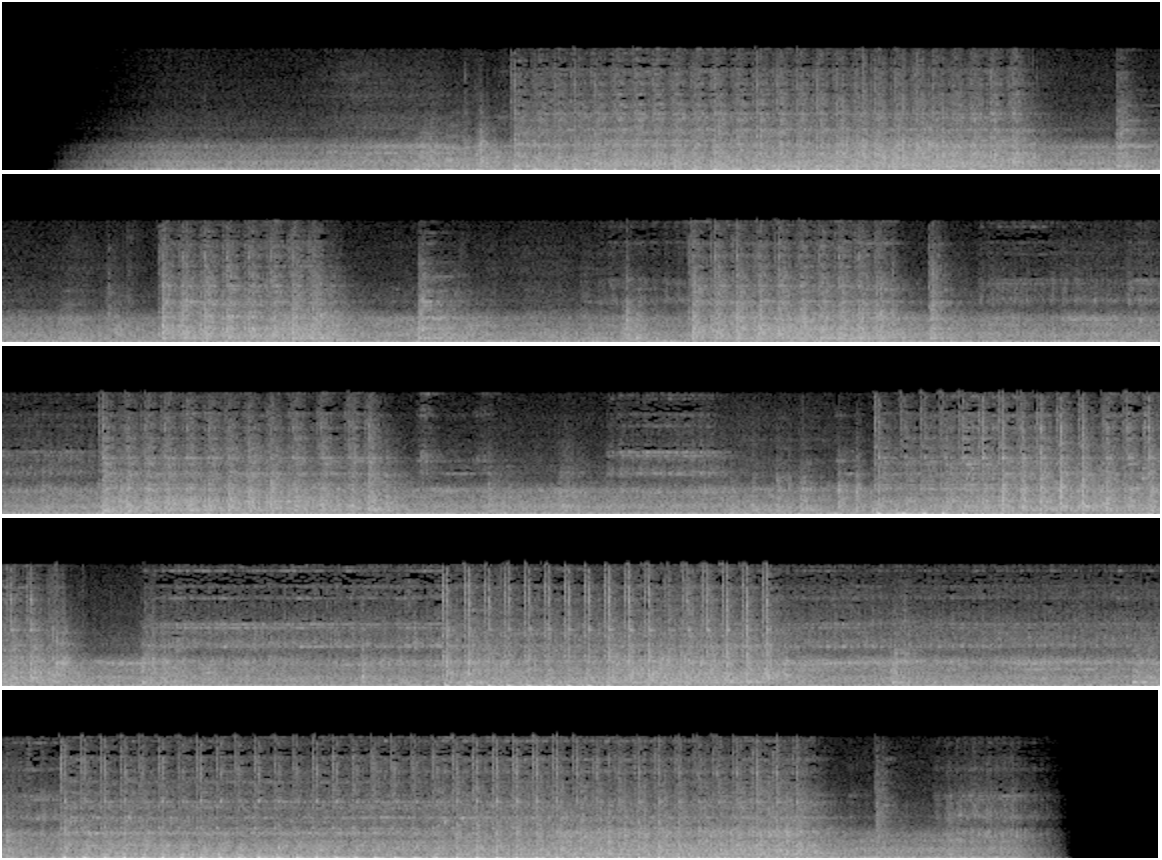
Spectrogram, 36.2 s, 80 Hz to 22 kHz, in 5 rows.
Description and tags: front end loader breaking concrete, jackhammer
Recording of a front end loader with a strange pointy attachment, breaking concrete by pushing on it until it breaks. You can also hear a jackhammer pounding a little further away. Recorded at about 30 feet.
break, concrete, industrial, jackhammer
